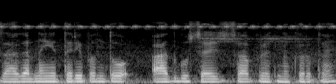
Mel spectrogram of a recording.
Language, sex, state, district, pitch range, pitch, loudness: Marathi, male, Maharashtra, Aurangabad, 125-130 Hz, 130 Hz, -17 LUFS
